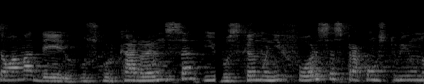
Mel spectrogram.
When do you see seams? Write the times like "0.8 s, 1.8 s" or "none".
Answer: 1.0 s, 2.1 s, 2.6 s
